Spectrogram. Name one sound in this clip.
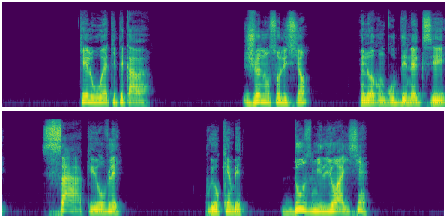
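A man speaks into a close microphone with animation, in short bursts with pauses.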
